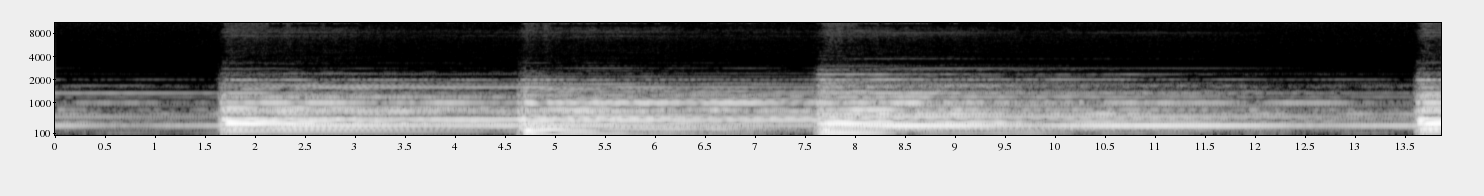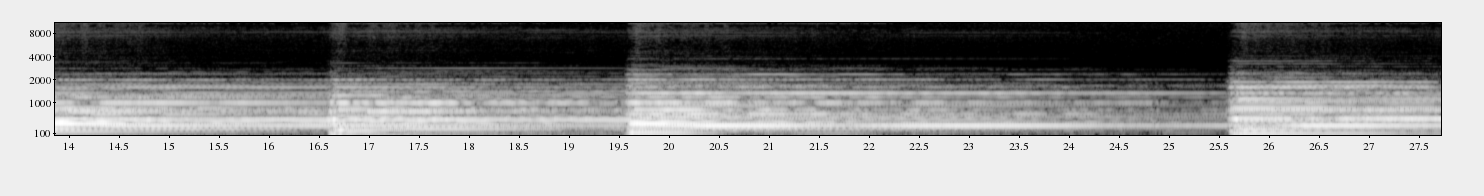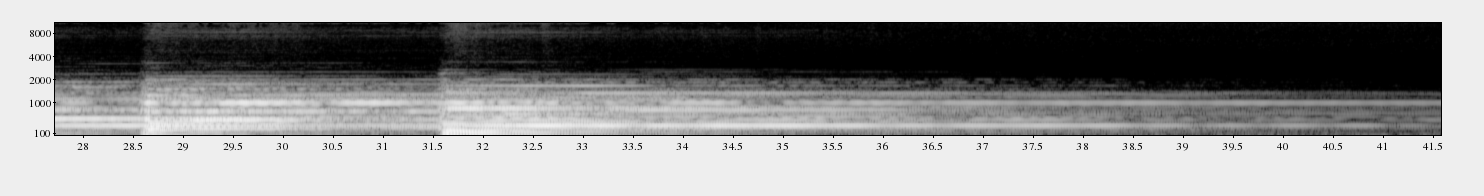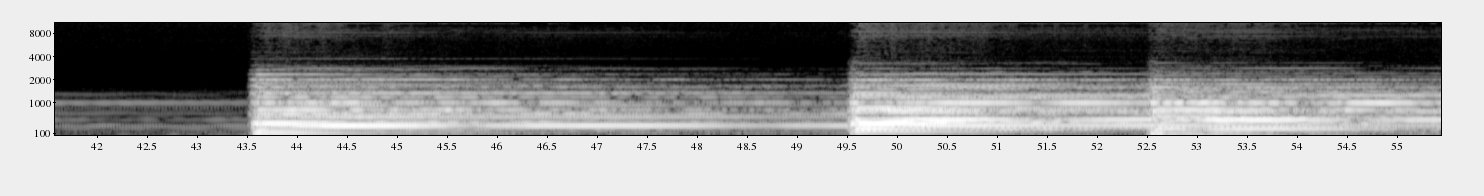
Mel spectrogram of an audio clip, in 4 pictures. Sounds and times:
Music: 0.0 - 55.4.

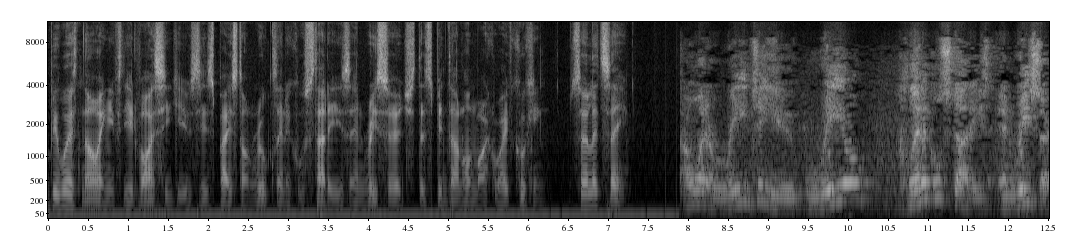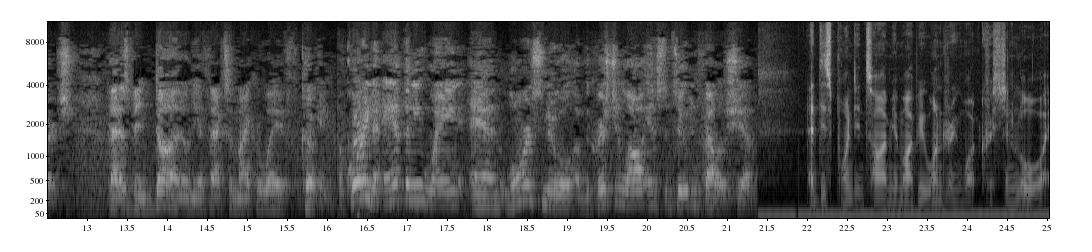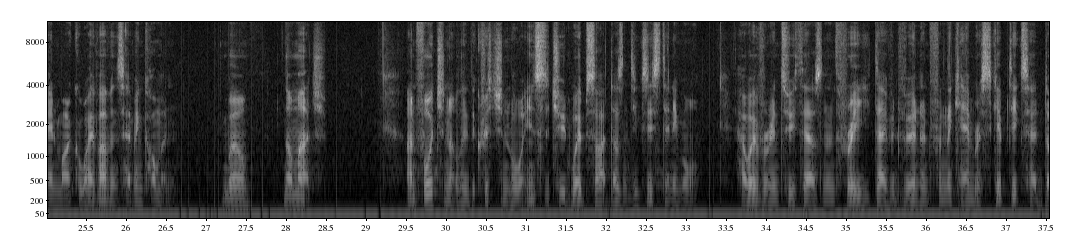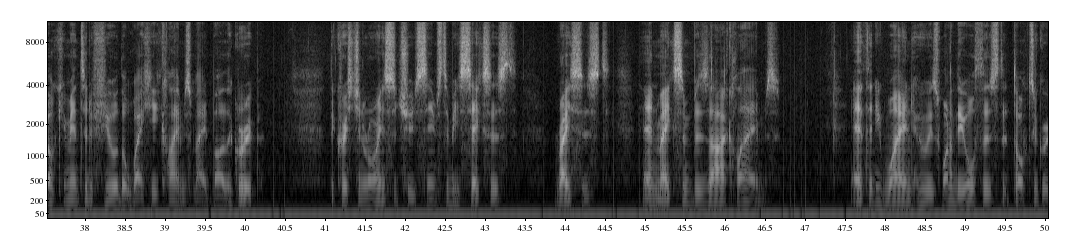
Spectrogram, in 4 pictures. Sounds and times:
Speech: 0.0 - 7.3, 7.9 - 21.4, 22.0 - 26.6, 27.2 - 28.5, 29.2 - 40.2, 41.0 - 46.7, 47.4 - 50.0.

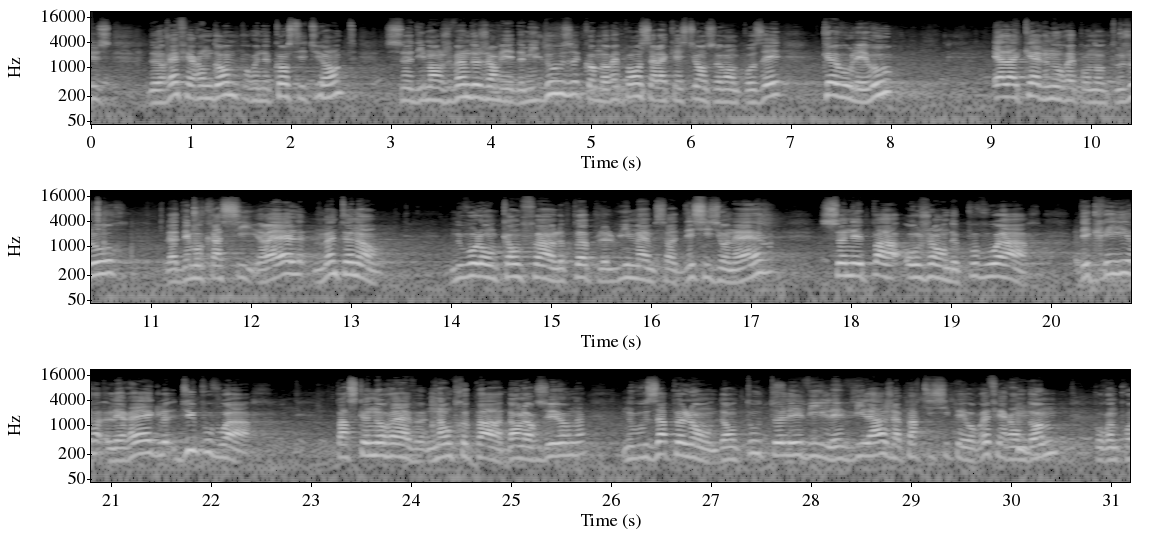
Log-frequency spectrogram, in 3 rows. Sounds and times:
Speech: 0.0 - 8.1, 9.0 - 13.4, 14.0 - 22.6, 23.2 - 31.1.

